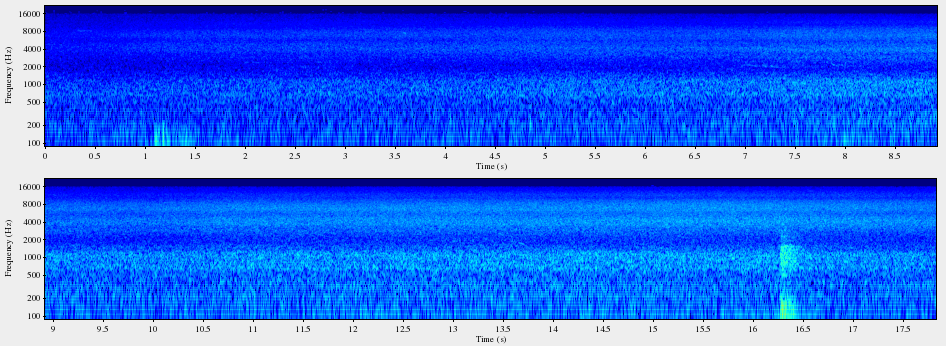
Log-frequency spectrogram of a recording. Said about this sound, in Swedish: Det enda som hörs här det är susande björkar.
